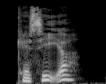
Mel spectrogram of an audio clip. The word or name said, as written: kasserer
